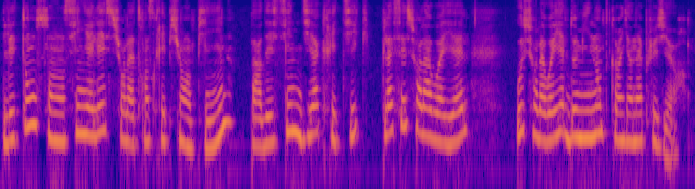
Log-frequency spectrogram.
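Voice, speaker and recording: A woman gives a slow, explanatory lesson, calling out example syllables. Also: fairly high pitch, dry recording. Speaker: Chinese language teacher. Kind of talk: spoken lesson demonstrating tones.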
